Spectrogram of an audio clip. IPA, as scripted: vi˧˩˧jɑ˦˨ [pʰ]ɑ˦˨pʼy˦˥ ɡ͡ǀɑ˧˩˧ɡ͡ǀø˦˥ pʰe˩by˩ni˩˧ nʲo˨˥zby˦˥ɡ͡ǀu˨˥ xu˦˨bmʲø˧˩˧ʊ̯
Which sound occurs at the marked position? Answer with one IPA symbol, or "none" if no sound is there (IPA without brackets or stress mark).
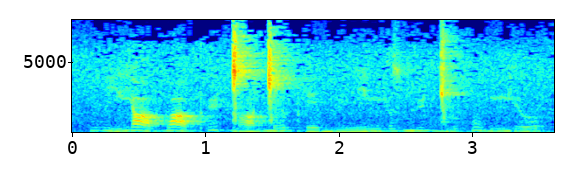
b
